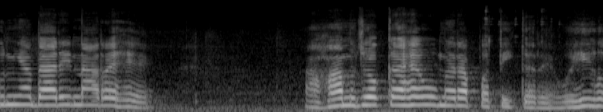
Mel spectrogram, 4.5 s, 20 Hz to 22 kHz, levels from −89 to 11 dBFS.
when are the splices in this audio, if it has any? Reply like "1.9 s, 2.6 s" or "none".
none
